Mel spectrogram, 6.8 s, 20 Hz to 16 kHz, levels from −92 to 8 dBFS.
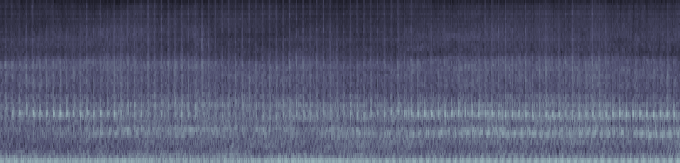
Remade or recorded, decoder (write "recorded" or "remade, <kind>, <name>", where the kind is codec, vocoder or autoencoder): remade, autoencoder, DAC-VAE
